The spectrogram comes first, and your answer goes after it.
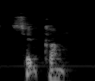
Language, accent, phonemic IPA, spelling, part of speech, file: English, Southern England, /ˈsɪtˌkɒm/, sitcom, noun, LL-Q1860 (eng)-sitcom.wav
- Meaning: 1. Syllabic abbreviation of situation comedy 2. Acronym of single income, two children, oppressive/outrageous mortgage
